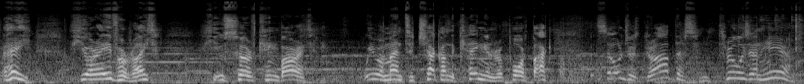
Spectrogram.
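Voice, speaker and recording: A jailed messenger. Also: male voice, sits high, expressive, normal speed, over music. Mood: urgent. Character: grateful male prisoner, a messenger.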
